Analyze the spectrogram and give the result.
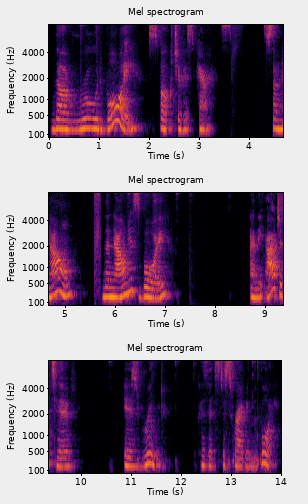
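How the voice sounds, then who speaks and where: Woman, ESL teacher, very slow careful delivery, repeats key words, roomy echo. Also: mid-range voice. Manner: speaks slowly and deliberately, repeating key words. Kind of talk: slow, clearly enunciated grammar lesson.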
